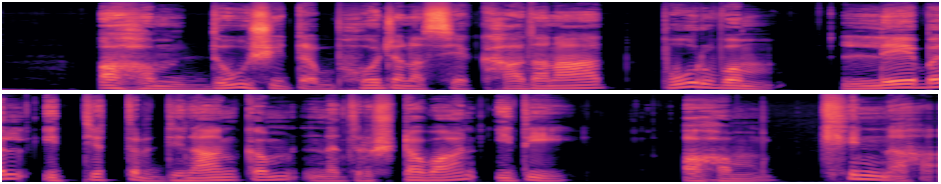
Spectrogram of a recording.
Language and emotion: Sanskrit, sad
